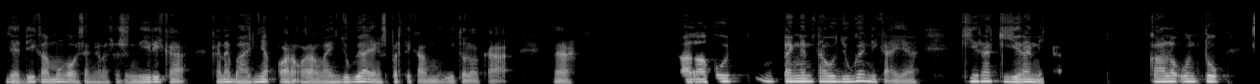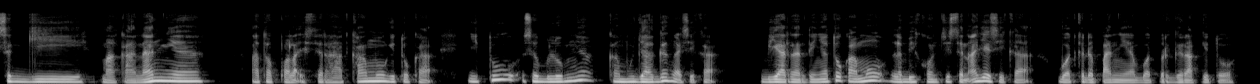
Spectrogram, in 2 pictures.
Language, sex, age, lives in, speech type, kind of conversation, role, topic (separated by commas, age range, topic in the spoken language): Indonesian, male, 25-29, Indonesia, conversation, advice, advisor, Bagaimana saya bisa tetap konsisten mengambil langkah-langkah kecil setiap hari?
